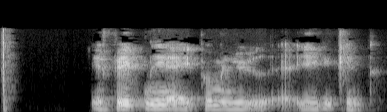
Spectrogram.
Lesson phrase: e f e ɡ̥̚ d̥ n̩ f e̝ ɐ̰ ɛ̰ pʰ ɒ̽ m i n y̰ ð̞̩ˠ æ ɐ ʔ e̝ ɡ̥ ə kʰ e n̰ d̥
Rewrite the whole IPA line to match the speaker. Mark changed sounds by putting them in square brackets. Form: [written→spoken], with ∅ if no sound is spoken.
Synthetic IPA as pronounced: e f e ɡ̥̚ d̥ n̩ [f→h] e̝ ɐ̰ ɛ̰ pʰ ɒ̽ m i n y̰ ð̞̩ˠ æ ɐ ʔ e̝ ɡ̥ ə kʰ e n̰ d̥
